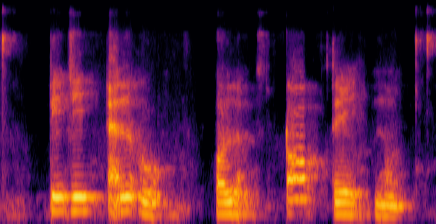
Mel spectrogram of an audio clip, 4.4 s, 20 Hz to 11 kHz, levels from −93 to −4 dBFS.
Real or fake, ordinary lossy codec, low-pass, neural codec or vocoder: fake; Opus, 32 kbps; 7.2 kHz; codec, 16 kHz, 2 kbps, FreqCodec, larger model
